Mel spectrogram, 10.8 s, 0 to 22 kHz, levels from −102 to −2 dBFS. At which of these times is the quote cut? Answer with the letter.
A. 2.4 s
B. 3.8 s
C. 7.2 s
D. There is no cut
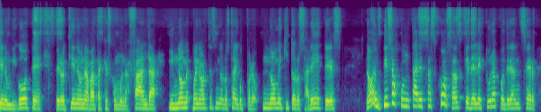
D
